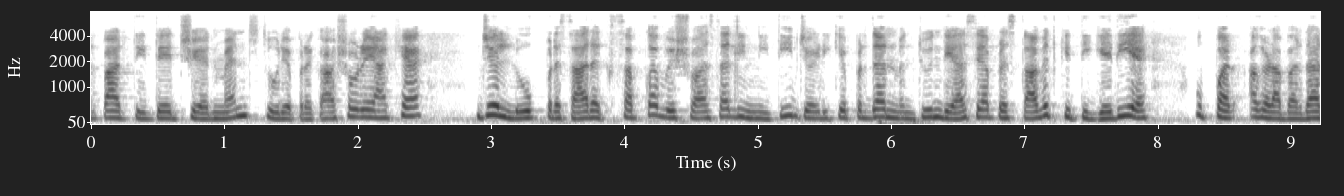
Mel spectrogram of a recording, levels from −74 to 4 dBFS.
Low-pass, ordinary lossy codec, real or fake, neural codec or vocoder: 7.2 kHz; none; fake; vocoder, 44.1 kHz, 128 mel bands every 512 samples, BigVGAN v2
